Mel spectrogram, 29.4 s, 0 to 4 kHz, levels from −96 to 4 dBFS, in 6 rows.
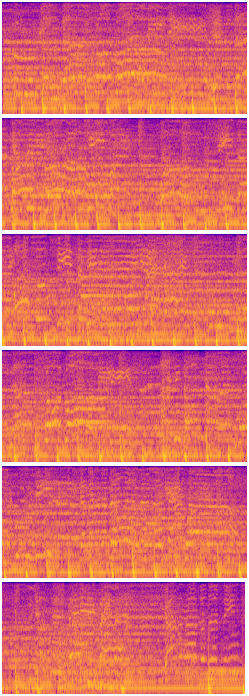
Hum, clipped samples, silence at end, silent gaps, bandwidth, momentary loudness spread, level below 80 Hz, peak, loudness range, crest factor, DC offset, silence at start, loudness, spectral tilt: none; under 0.1%; 0 s; none; 4 kHz; 4 LU; -20 dBFS; 0 dBFS; 1 LU; 14 dB; under 0.1%; 0 s; -15 LUFS; -10.5 dB/octave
